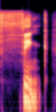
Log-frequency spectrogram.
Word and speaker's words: think: English has th as in think and the as in this. Many learners replace them with s z or du. Yes, I usually say tink instead of think and this instead of this.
